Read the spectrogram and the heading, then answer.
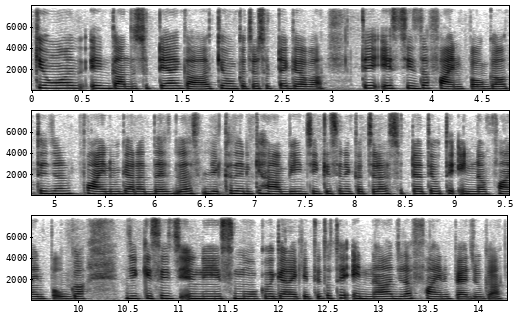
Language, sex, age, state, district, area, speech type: Punjabi, female, 18-30, Punjab, Tarn Taran, urban, spontaneous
